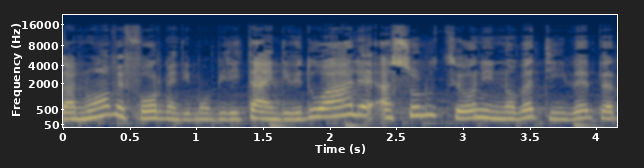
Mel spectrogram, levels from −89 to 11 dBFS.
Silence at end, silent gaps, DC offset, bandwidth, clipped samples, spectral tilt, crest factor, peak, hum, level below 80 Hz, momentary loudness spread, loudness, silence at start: 0 s; none; under 0.1%; 16.5 kHz; under 0.1%; -4 dB/octave; 16 dB; 0 dBFS; none; -46 dBFS; 8 LU; -16 LUFS; 0 s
